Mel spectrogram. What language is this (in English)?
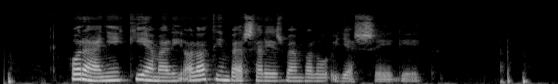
Hungarian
